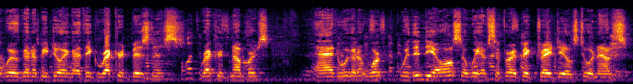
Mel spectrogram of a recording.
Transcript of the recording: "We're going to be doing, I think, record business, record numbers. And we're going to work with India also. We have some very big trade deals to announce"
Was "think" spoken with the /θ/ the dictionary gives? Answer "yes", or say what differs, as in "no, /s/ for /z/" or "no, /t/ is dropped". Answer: yes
